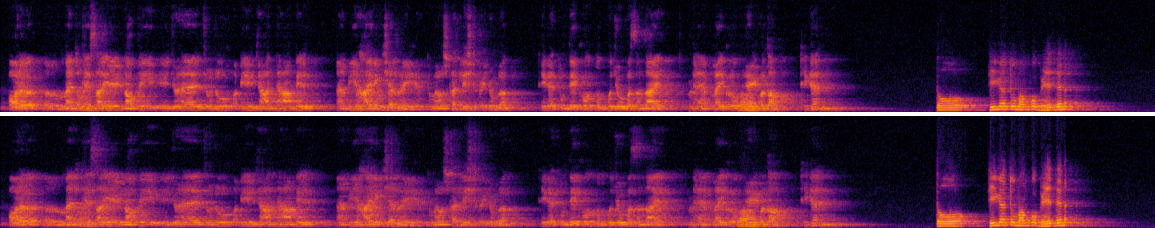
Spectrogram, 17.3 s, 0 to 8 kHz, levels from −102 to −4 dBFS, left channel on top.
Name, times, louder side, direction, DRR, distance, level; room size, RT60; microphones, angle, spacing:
voice 1, 0.1-4.7 5.0-7.6 8.1-9.9 10.3-11.7 12.1-12.5 15.0-15.1, left 2 dB, 50° left, 2 dB, 6.6 m, -30 dB
voice 2, 14.0-14.5 14.8-16.0, right 1 dB, 70° right, 8 dB, 1.9 m, -22 dB
28.5 x 28.5 x 5.2 m, 1.1 s
head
